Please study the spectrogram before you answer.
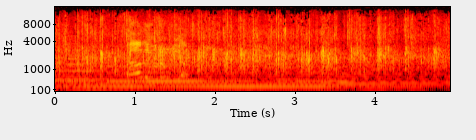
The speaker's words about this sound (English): Oh, why don't we clap our hands to the Lord one more time?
